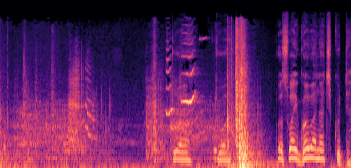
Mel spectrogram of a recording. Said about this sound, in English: She was just getting on her feet when the heavy knocking and pounding accompanied by bickering over who'd speak first began.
